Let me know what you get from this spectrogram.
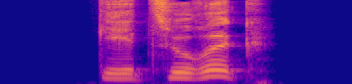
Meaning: singular imperative of zurückgehen
- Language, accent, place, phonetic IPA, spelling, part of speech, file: German, Germany, Berlin, [ˌɡeː t͡suˈʁʏk], geh zurück, verb, De-geh zurück.ogg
